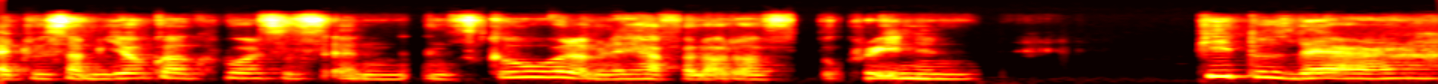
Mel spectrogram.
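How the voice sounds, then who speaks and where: A woman with a German accent speaks at a moderate pace and a medium pitch, with ordinary pitch variation. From Germany. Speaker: community volunteer. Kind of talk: casual chat. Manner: halting.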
